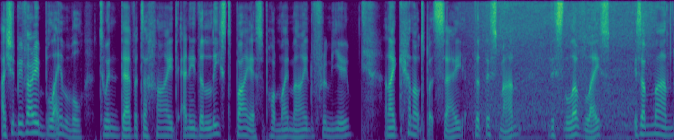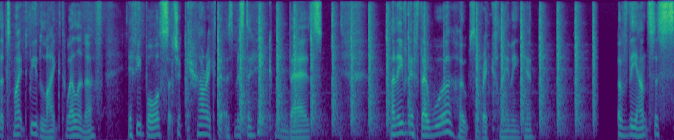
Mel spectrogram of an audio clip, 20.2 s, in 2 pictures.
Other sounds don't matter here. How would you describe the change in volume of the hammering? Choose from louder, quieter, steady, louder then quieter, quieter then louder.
steady.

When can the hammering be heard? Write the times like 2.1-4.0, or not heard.
12.7-19.1.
